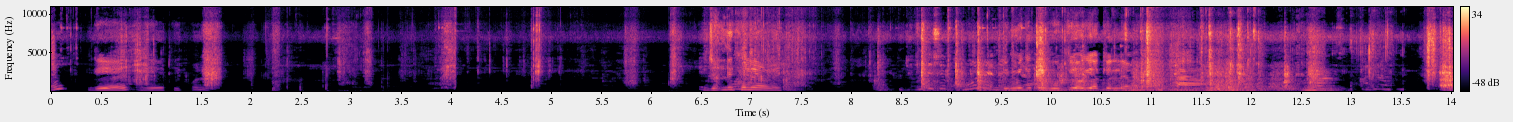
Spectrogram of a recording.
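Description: Keys jingle and click in a door lock.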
